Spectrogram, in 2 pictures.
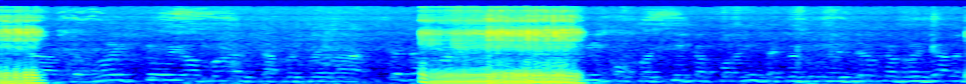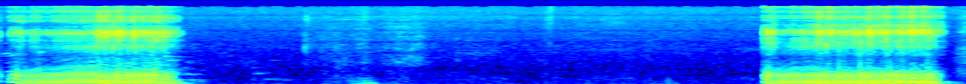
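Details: Pajama-clad French Bulldog asleep and snoring indoors: three loud, low, buzzy snores about four to five seconds apart, with soft breathing rasps between them.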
